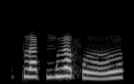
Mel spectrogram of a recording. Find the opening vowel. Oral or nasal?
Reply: oral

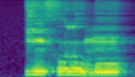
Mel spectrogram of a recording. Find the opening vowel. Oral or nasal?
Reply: nasal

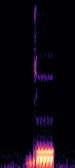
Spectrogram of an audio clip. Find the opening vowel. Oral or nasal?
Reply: oral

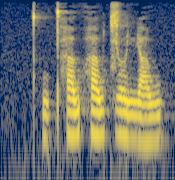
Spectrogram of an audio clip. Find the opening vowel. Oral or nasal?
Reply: oral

